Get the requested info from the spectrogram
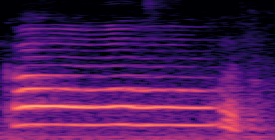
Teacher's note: My vocal folds are vibrating faster to produce a higher pitch.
